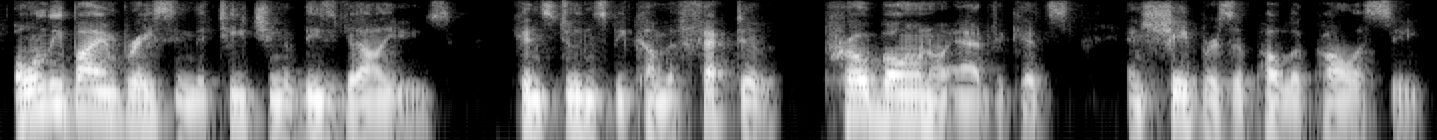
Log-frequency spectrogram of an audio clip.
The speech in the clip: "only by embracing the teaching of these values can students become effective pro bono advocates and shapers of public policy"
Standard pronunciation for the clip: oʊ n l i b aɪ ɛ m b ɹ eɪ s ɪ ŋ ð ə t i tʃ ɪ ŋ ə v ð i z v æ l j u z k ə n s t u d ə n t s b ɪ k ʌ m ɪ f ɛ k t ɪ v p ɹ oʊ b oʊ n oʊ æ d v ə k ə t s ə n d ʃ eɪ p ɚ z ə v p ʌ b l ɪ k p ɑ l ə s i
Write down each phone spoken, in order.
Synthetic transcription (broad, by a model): oʊ n l i b aɪ ɛ m b ɹ eɪ s ɪ ŋ ð ə t i tʃ ɪ ŋ ə v ð i z v æ l j u z k ə n s t u d n t s b ɪ k ʌ m ɪ f ɛ k t ɪ v p ɹ oʊ b oʊ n oʊ æ d v ə k ə t s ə n ʃ eɪ p ɚ z ə v p ʌ b l ɪ k p ɑ l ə s i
